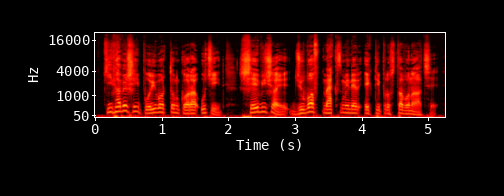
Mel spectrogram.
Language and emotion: Bengali, neutral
